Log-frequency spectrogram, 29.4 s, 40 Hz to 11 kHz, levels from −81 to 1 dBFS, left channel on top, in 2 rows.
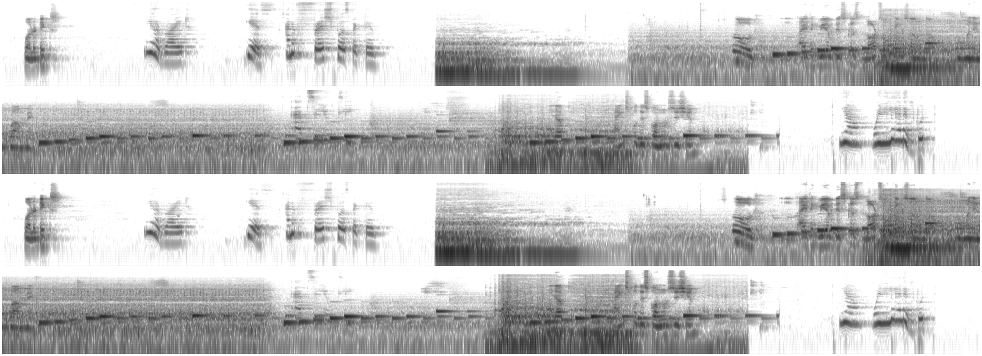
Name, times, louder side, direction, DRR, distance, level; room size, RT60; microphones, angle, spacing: voice 1, 0.3-0.9 10.9-15.2 15.8-15.9 16.9-17.2 21.1-21.2 22.8-23.3 23.8-25.2 25.9-26.0, right 4 dB, 65° right, 1.5 m, -27 dB
voice 2, 2.1-2.9 3.7-5.7 10.4-10.5 19.0-20.1 21.4-21.5 27.2-28.7, left 1 dB, 35° left, 4.6 m, -32 dB
sound 1, 6.5-8.8 12.9-18.8 21.9-25.9, right 5 dB, 45° right, 0.4 m, -25 dB
sound 2, 9.4-24.8, left 2 dB, 85° left, 1.8 m, -40 dB
sound 3, 11.6-26.3, right 1 dB, 15° right, 1.5 m, -25 dB
head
